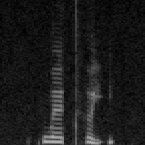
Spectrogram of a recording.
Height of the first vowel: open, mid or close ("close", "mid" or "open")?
mid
